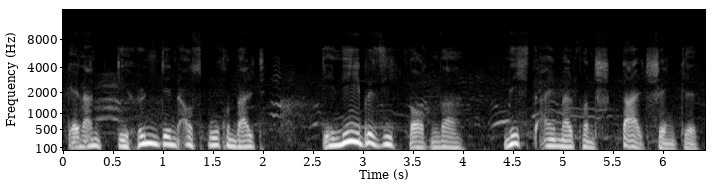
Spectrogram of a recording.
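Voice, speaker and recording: A man's voice: mid-range voice, lively intonation, a little slow, highs cut off, lightly acted. A man playing an earnest, candid ten-year-old sick boy who narrates his letters in a radio drama. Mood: confiding, admiring.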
